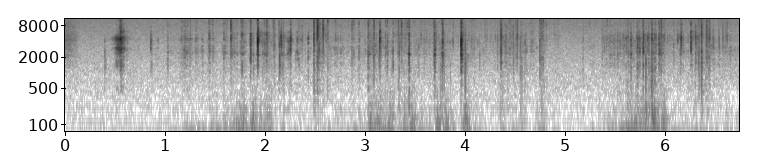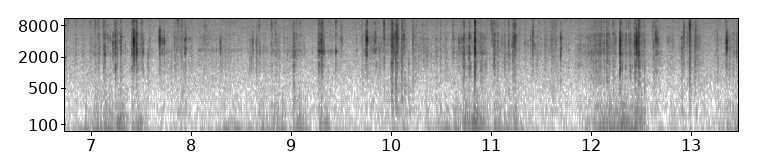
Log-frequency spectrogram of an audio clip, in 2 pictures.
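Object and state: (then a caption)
Bar soap being shaved. A hand-held solid cream bar soap with brown coating remnants is shaved with a utility knife blade. Dry, bright scraping and crackly crumbling sounds come in clustered bursts, with soft low thuds underneath.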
